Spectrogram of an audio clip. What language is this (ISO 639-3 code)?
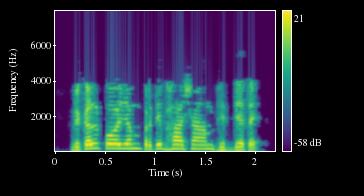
san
